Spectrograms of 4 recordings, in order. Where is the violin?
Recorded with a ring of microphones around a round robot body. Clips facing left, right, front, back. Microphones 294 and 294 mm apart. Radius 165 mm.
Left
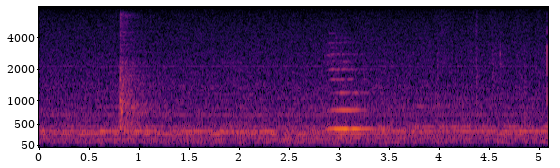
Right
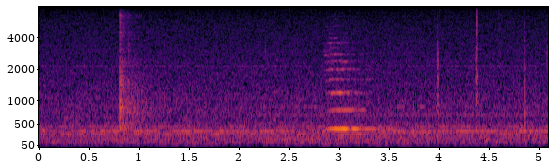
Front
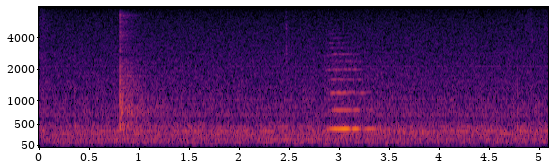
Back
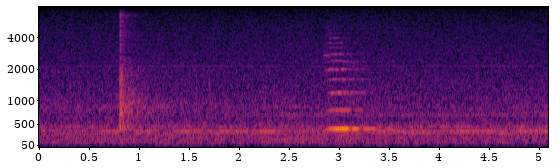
145° right, 1.8 m.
